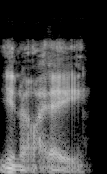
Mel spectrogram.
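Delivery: put-on sexy voice, low, deep and soft. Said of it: "Don't I sound sexy on this microphone".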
